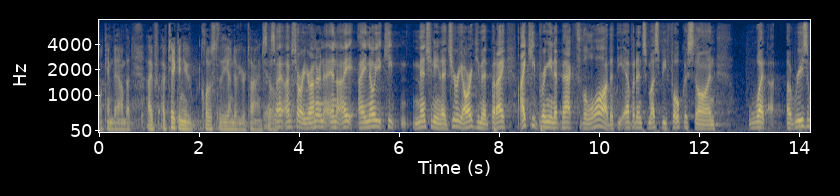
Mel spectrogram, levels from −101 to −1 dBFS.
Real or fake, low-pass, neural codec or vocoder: real; 7.2 kHz; none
